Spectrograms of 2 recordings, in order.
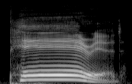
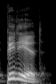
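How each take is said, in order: First: The first syllable is drawn out. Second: The first syllable is short. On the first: The speaker calls it right. "Мы тянем" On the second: The speaker calls it wrong. "Это не period"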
